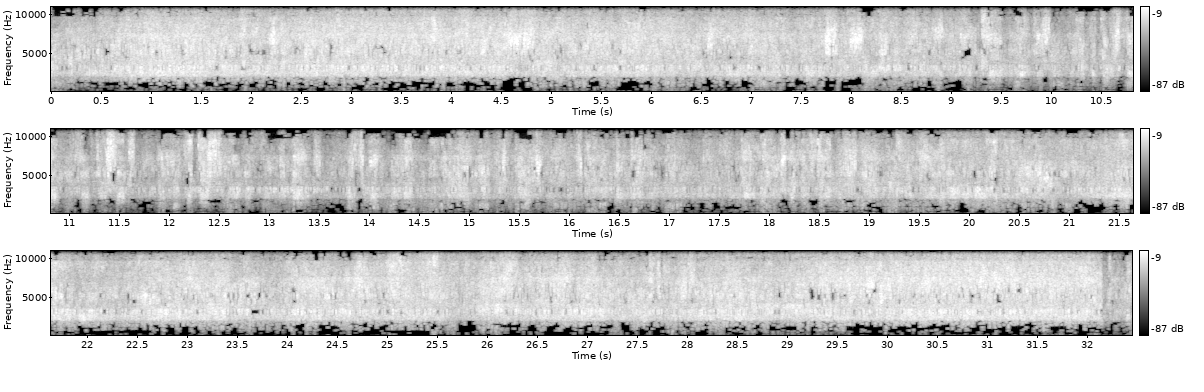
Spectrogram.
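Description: Steady high-pitched hiss, the noise floor of an old VHS recording of a TV broadcast, with only faint, broken sound beneath it and no commentary.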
